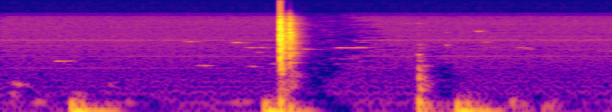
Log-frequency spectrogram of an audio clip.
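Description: Handling noise on a webcam microphone: a few dull thumps as objects are moved in front of it, with one sharp click about two seconds in, the loudest, and a smaller click a second later.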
